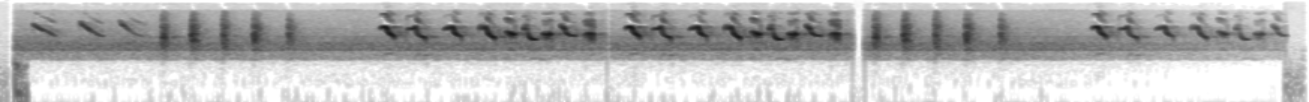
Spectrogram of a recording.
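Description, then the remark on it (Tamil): Indian myna calls ring out clearly, a busy mix of rapid chirps, whistled notes and rhythmic clicking phrases repeating in bursts with no one talking. “ஆனால் ஆஸ்திரேலியாவில் மைனா என்றால் பலருக்கு கோபம் கொப்பளிக்கிறது இதற்கு பல காரணங்களை நாம் பட்டியலிடலாம் அதற்கு முன்பாக எப்படி இந்த இந்திய மைனா இனத்தை கருவறுப்பது என்று பல சிட்டி கவுன்சில்கள் கையை பிசைந்து கொண்டு இருப்பதுமான கதையை கேட்போமே”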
